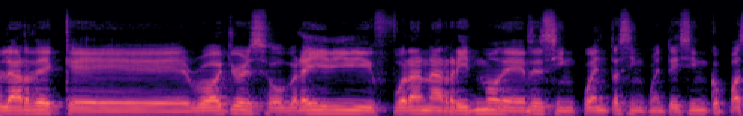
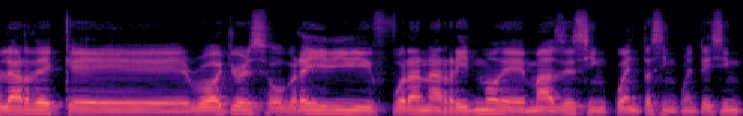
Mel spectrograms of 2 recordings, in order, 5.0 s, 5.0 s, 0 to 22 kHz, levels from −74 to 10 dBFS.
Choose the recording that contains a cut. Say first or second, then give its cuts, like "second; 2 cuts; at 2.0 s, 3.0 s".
first; 1 cut; at 3.5 s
